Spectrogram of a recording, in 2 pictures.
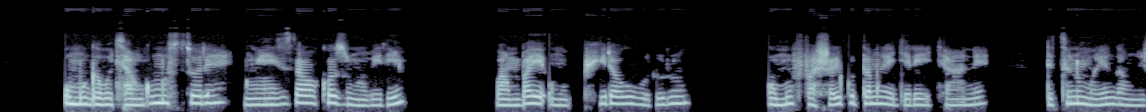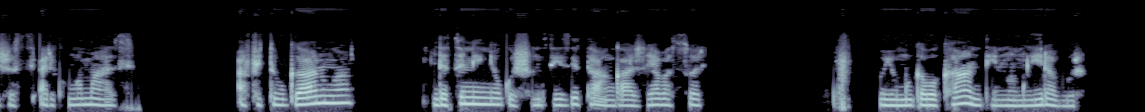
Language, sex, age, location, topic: Kinyarwanda, female, 18-24, Kigali, health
